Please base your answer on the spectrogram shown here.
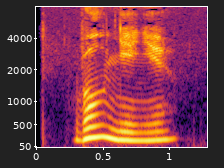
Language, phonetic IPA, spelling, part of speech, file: Russian, [vɐɫˈnʲenʲɪje], волнение, noun, Ru-волнение.ogg
- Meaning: 1. choppiness, roughness 2. excitement, tizzy 3. unrest, riot, civil commotion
